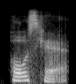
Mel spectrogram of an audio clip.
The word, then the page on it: horsehair: Indian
